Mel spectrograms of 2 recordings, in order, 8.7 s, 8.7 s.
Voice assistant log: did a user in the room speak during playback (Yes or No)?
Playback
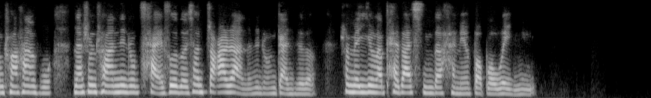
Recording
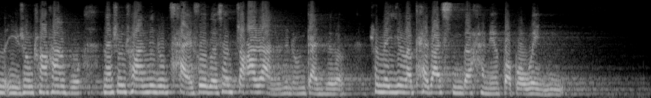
No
